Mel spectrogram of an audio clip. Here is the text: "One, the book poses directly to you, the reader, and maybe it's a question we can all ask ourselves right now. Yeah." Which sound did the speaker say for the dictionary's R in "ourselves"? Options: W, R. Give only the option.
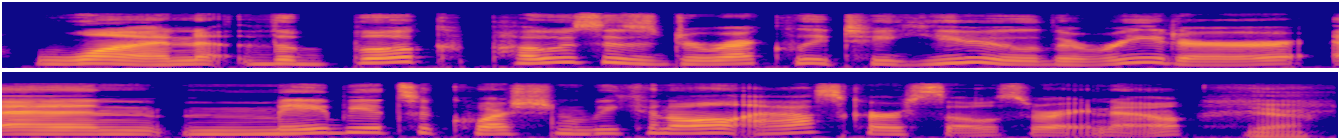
R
